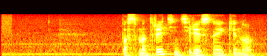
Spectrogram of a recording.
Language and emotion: Russian, neutral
